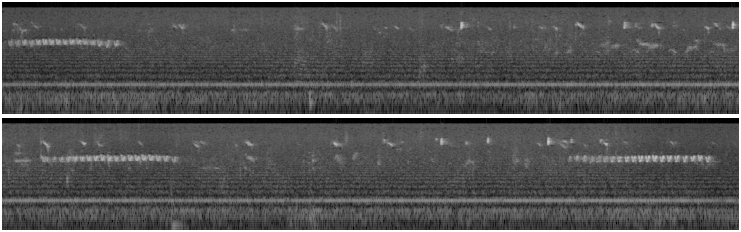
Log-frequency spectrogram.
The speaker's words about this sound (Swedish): Och i Kina, Shanghai, vass papegojnäbb.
